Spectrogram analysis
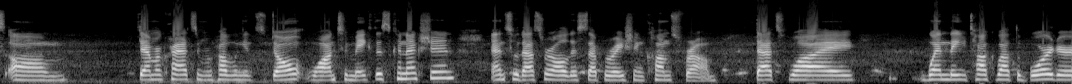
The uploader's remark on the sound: We were located outside the UTRGV Edinburg campus where Democrat … and Republican … were performing their one and only so-called “debate”.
